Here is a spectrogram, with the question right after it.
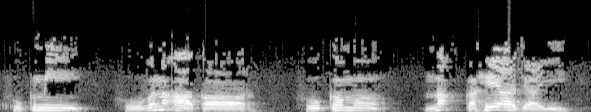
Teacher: ਸਾਰੇ ਹੁਕਮੀ ਪਦ ਤੇ ਜਮਕ ਲਾ ਕੇ ਬੋਲਣਾ ਹੈ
